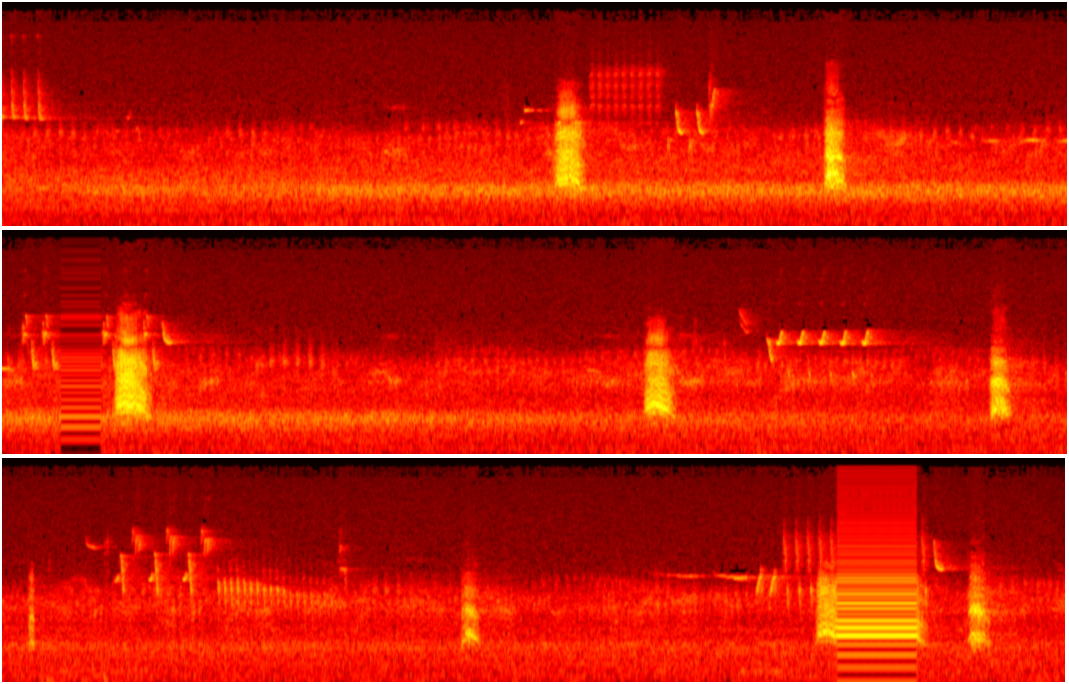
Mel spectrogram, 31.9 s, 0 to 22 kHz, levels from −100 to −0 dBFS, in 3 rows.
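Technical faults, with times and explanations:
11.24–11.64 s and 29.65–30.45 s, system hang loop: the playback path stalled while the output hardware kept replaying the same ring buffer, so a 5.33 ms slice of audio repeats exactly, about 76 times in the first event and 149 in the second. At that length the repetition fuses into a steady 188 Hz buzz rather than a stutter, which fits a 256-sample buffer. Essentially no audio is lost once playback resumes.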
